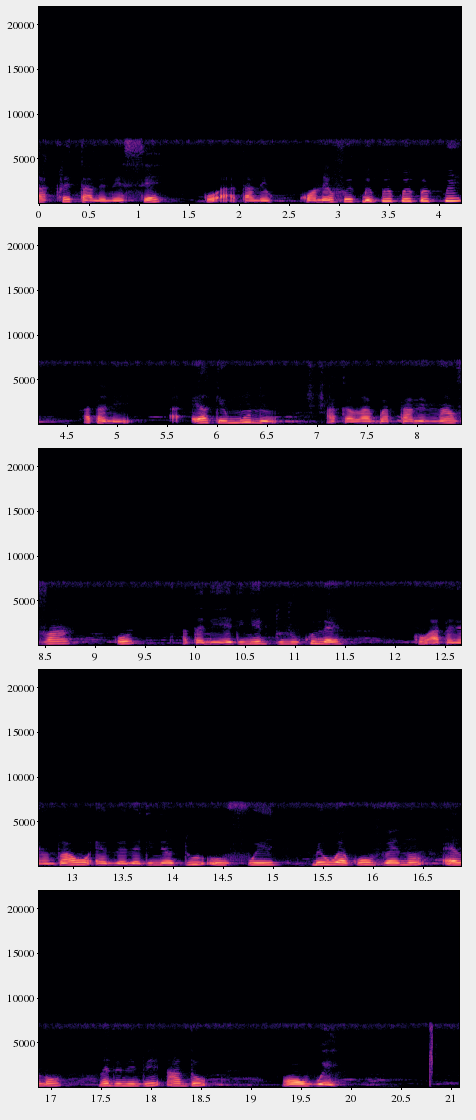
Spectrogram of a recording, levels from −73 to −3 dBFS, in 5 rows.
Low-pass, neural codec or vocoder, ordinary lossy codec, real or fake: 7.2 kHz; none; Opus, 64 kbps; real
